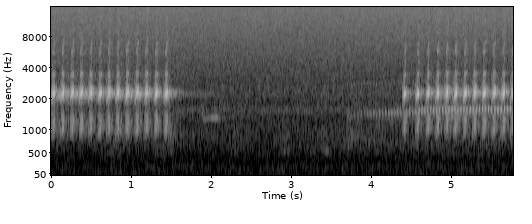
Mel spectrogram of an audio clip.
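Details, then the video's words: Tree frog calling at night by a pond in mid April, North-East Italy: a burst of quick pulsed croaks, a pause filled by a soft mole cricket trill, then the pulsed calls resume. "relaxing singing tree frogs in pond and trilling mole crickets by night"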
